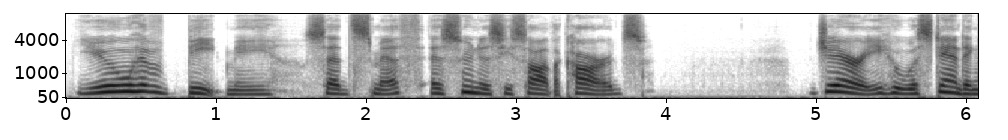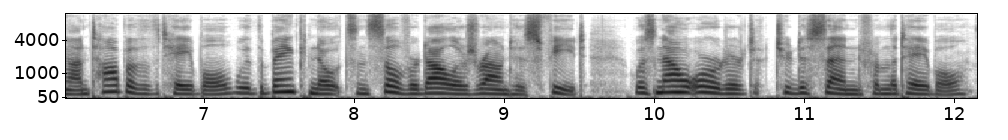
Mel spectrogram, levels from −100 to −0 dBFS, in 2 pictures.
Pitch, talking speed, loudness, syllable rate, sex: 195 Hz, 195 wpm, -18 LUFS, 4.8 syllables/s, female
